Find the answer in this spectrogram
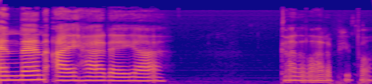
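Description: A woman with a slight Boston accent speaks in a dark, mellow tone and a flat monotone, recorded with a dry, close sound and no echo. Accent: slight Boston accent on certain words. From Philadelphia area, US. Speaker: divorce coach. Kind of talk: radio interview. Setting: radio studio.

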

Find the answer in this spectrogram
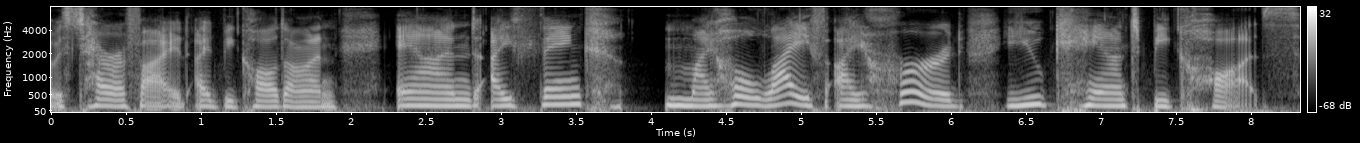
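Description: Speaking with an American accent, a woman holds a medium pitch, ordinary pitch variation and very even loudness. Her pace is very slow, in a very clean recording with a silent background. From US Northeast, North Jersey (Bergen County). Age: 40s. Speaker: charity founder. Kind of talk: radio interview. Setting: studio.

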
